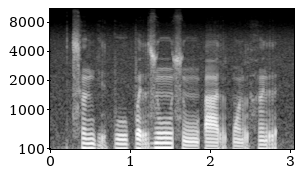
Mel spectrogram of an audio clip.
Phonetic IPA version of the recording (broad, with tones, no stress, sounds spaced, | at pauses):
t͡sʰ ə̃˦ ŋ i̤˨ r p uː˦ p ə˦ r z ũː˦ s ũː˨ ʔ aː˨ r p ɔ̃˨ r h ə̃˦ r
